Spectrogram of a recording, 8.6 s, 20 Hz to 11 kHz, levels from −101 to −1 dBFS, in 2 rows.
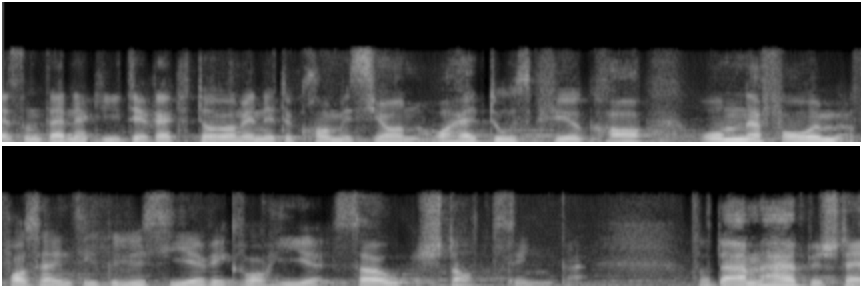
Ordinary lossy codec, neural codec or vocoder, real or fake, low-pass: none; codec, 16 kHz, 2 kbps, X-Codec, HuBERT features, trained on balanced general audio; fake; 7.2 kHz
